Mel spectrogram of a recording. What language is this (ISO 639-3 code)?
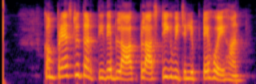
pan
